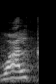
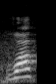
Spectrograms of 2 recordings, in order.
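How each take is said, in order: First: The L sound is pronounced. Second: The L sound is silent. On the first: The speaker calls it wrong. "ವಾಲ್ಕ್ ಅಂತ ಅನ್ನಲ್ಲ ನಾವು" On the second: The speaker calls it right. "ವಾಕ್ ಅಂತೀವಿ"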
